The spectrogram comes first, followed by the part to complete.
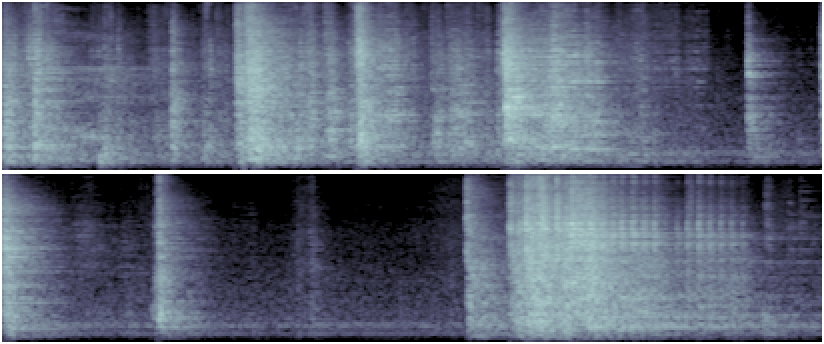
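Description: A sheet of oven-door glass being worked loose and lifted out of the oven door's metal frame: a run of scrapes and rubs, then three sharp clinks, and a longer scrape near the end.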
